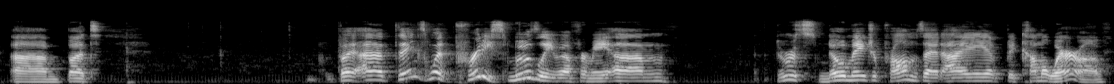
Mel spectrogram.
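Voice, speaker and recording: A man with a baritone voice, pitched a little high for his range and very bright and forceful. He talks slowly and haltingly, full of ums and restarts, as he hosts a casual solo show. The recording sounds dull and lo-fi. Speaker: podcast host.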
